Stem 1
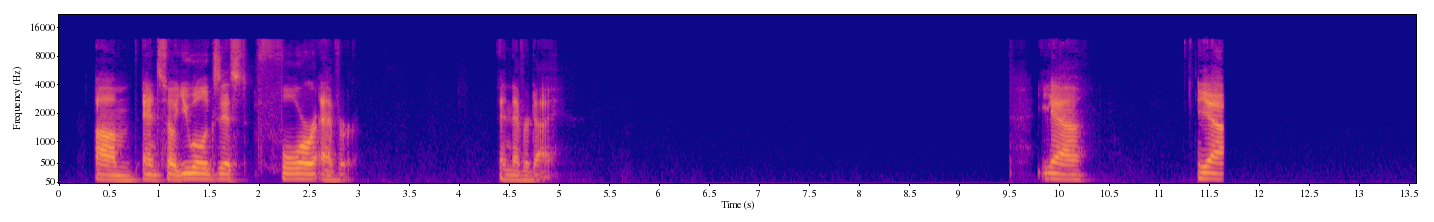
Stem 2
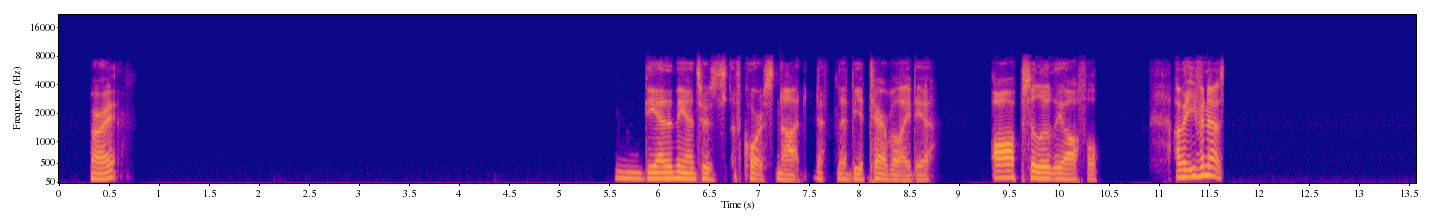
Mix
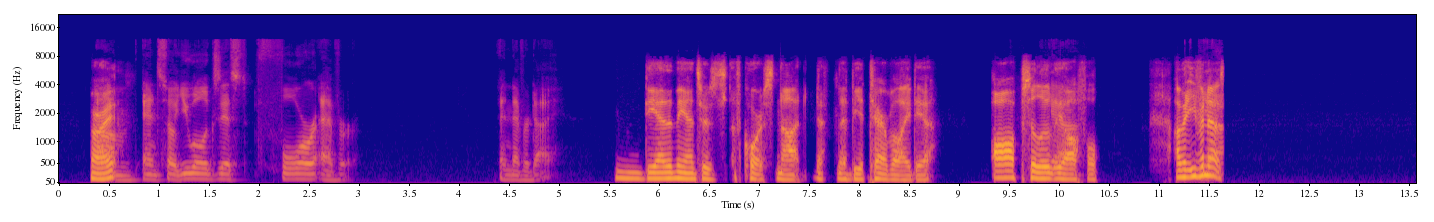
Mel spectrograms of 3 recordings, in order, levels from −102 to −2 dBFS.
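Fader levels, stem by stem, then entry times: -9.0 dB, +1.0 dB; 0.00 s, 0.00 s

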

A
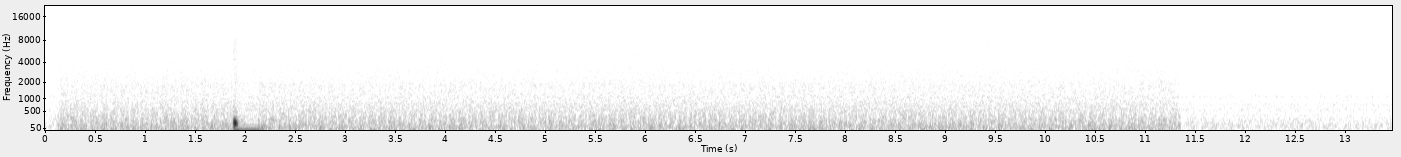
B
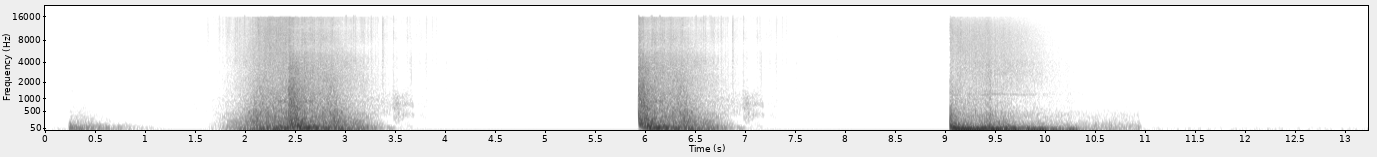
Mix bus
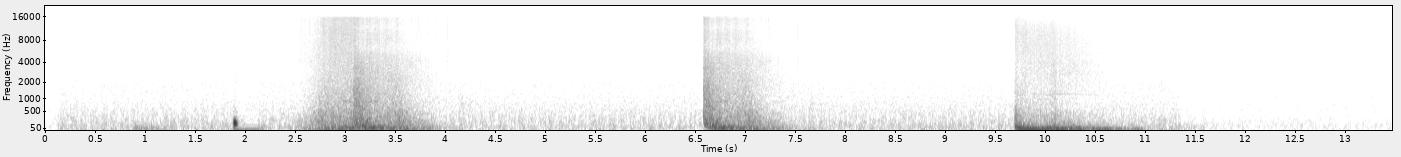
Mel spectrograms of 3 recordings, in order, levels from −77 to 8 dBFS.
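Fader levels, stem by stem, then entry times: -4.0 dB, -10.5 dB; 0.00 s, 0.65 s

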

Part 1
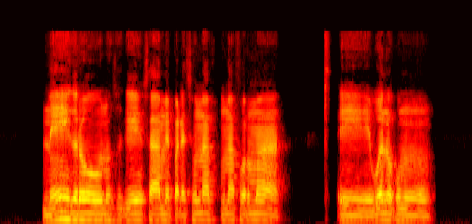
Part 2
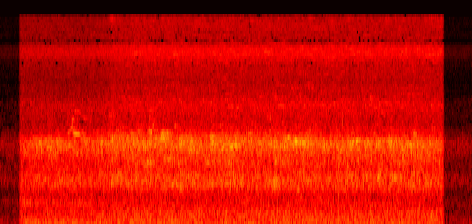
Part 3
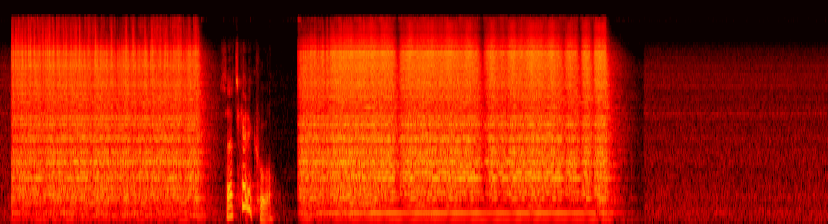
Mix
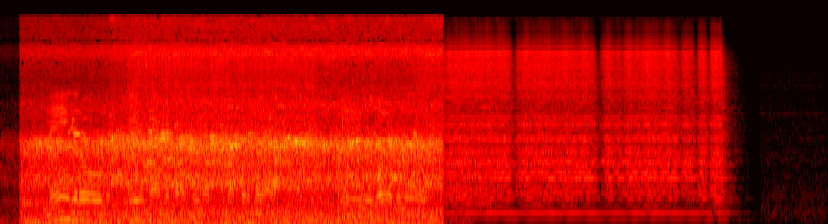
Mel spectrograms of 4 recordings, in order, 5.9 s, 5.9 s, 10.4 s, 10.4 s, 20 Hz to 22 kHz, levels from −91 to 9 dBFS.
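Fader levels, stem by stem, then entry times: -18.0 dB, +0.5 dB, -17.0 dB; 0.00 s, 0.00 s, 1.45 s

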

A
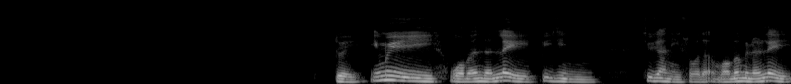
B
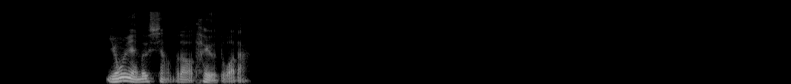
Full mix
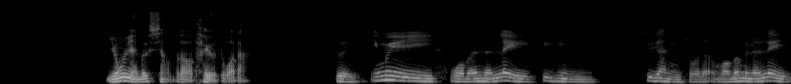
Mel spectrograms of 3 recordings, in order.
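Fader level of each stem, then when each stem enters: -6.0 dB, -1.0 dB; 0.00 s, 0.00 s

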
